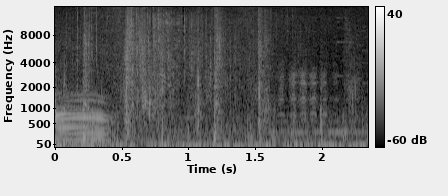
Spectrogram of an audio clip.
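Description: Sheep bleating in Minecraft Dungeons, one short wavering bleat at the start, followed by game clicks and background effects.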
